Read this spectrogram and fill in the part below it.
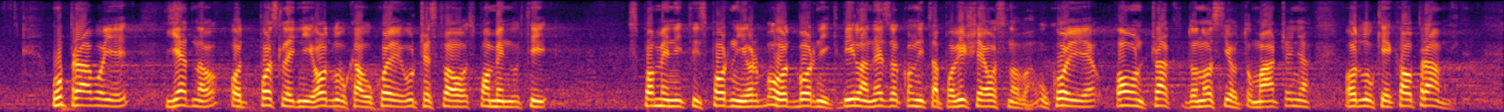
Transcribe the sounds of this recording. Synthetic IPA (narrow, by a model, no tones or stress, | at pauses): upɾaʋo̞je | jed̪naod̪po̞slʲed̪ɲiho̞d̪lˠuːkauko̞jojeut͡ʃe̞st̪ʋaopomet̪i | spomenit̪ispo̞ɾniod̪bo̞ɾniːkbiːlanezako̞nit̪apo̞ʋiʃeo̞snoʋa̰uko̞jujeo̞ːnt͡ʃakd̪ono̞sio̞t̪umaːt͡ʃe̞ɲa | o̞d̪lˠuke̞kao̞pɾaːʋniːk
